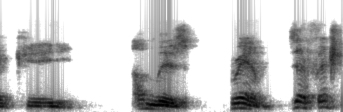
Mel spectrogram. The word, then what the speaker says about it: Bram: Bram rhymes with ham. Only one syllable instead of three.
